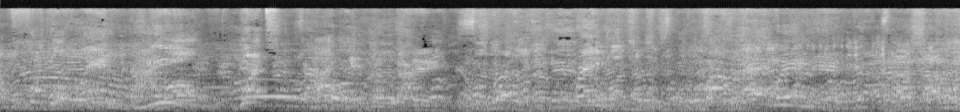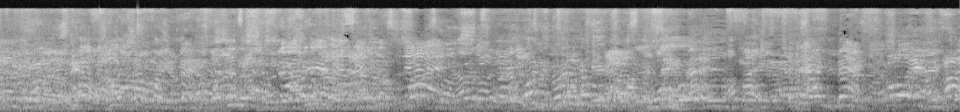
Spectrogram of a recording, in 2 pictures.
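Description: A young man raps loudly and with energy, close by.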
